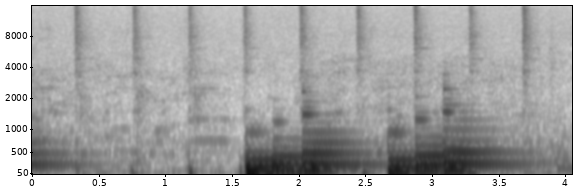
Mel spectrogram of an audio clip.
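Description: Live band playing a song intro: chords struck twice about a second apart and left to fade, over a steady high ticking rhythm.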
